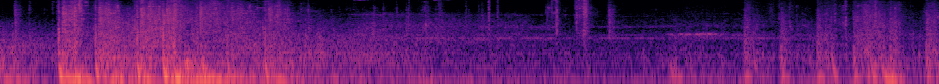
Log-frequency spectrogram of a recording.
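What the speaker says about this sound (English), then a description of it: "I like the way that these guns are actually shooting" Gunfire in a video game, a dense burst of rapid shots up front that thins into scattered distant pops over a low background hum.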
